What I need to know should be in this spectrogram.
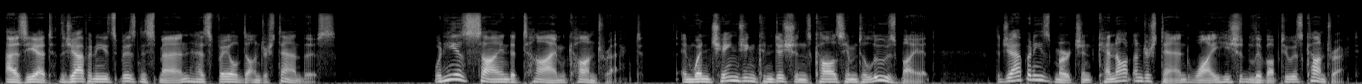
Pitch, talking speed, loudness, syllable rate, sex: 120 Hz, 180 wpm, -20 LUFS, 5.5 syllables/s, male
